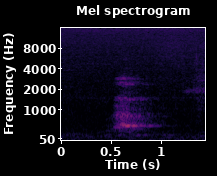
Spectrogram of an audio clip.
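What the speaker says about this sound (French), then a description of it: "Je serai jamais tranquille avec ces chiens" A dog gives a single short bark, muffled and fairly distant, lifting briefly above a quiet room background.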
